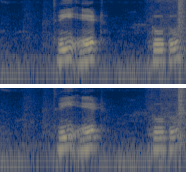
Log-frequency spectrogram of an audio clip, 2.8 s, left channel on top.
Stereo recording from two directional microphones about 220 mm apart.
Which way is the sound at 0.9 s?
40° left (ahead or behind).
